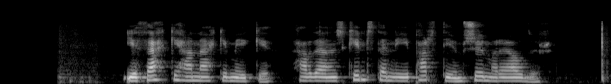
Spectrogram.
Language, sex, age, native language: Icelandic, female, 30-39, Icelandic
